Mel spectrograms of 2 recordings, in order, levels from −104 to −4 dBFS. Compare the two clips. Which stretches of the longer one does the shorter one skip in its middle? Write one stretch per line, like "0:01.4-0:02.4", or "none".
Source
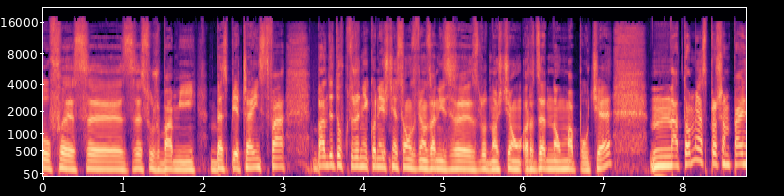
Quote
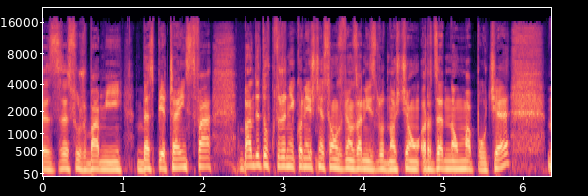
0:05.1-0:05.4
